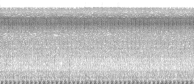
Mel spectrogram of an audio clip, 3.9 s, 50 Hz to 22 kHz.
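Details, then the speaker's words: Honda Vario 125 LED scooter after replacing the faulty CKP sensor that caused stalling and no-start: steady, even idle thump about four beats a second with no stumbles or dropouts; restarted and idling smoothly. "Oke, [musik] si motor udah nyala lagi ya, sudah normal kembali seperti semula."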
